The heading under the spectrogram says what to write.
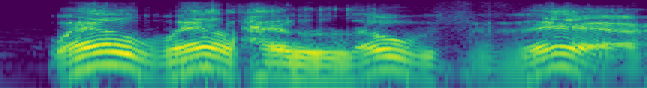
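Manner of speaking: low halfling character voice. Voicing a halfling who looks toward the group: halfling voice. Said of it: "It's a halfling. And he'll kind of look at you and be like".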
